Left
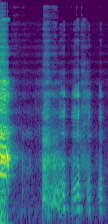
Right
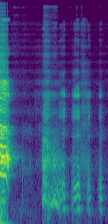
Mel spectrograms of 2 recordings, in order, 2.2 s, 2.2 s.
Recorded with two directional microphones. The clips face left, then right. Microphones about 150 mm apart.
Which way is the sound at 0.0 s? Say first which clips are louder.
Even; 5° right (ahead or behind).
